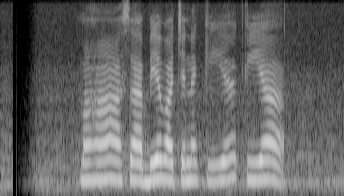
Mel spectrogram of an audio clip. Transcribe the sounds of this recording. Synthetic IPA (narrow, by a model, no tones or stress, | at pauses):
mɐɦaːɐsaːbjəʋɐt͡ʃənəkijəkijaː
